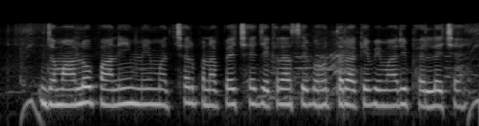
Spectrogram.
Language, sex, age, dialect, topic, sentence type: Maithili, male, 18-24, Angika, agriculture, statement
